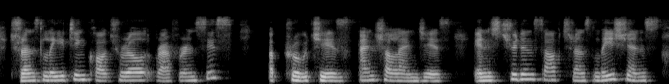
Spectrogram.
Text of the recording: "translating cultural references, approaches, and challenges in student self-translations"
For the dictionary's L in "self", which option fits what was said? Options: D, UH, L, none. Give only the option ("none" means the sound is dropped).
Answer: none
